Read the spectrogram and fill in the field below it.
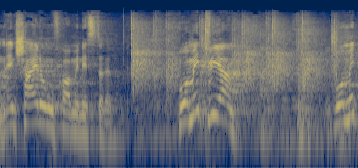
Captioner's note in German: Beifall Freie Demokraten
